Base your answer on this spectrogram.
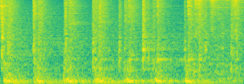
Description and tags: thats some recordings lady txell did of his percussion band "La Band Sambant". i edited it and cut some loops (not perfect i know) and samples. id like to say sorry for being that bad at naming files and also for recognizing the instruments.
anyway, amazing sounds for making music and very clear recording!!! enjoy...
